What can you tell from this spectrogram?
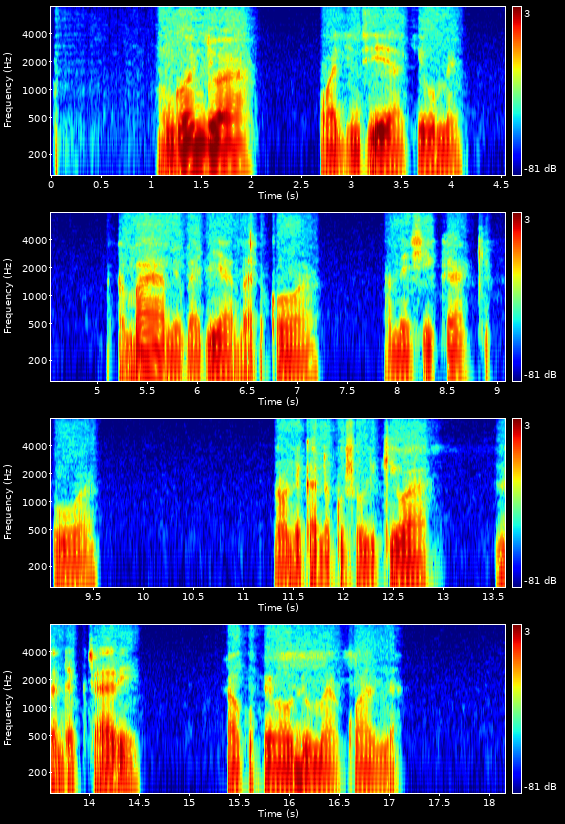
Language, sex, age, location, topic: Swahili, male, 25-35, Kisii, health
